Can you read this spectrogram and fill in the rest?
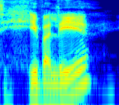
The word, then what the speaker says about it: Heverlee: Du als niederländisch sprechender Mensch kannst mir da vielleicht bei der Aussprache helfen. Ich glaube, es heißt Heverlee. Heverlee? – Ja, das passt ja schon.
